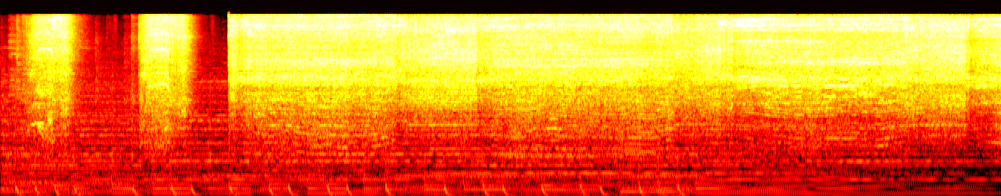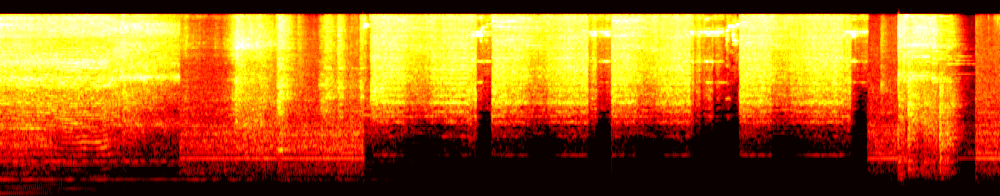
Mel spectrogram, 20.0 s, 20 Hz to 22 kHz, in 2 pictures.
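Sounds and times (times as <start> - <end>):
angle grinder cutting metal: 0.0 - 20.0
cordless drill boring into metal: 1.4 - 19.3.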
